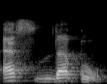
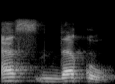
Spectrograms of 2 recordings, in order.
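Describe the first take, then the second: No difference in how they are said.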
